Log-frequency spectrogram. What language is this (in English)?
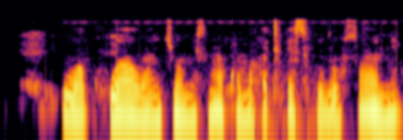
Swahili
